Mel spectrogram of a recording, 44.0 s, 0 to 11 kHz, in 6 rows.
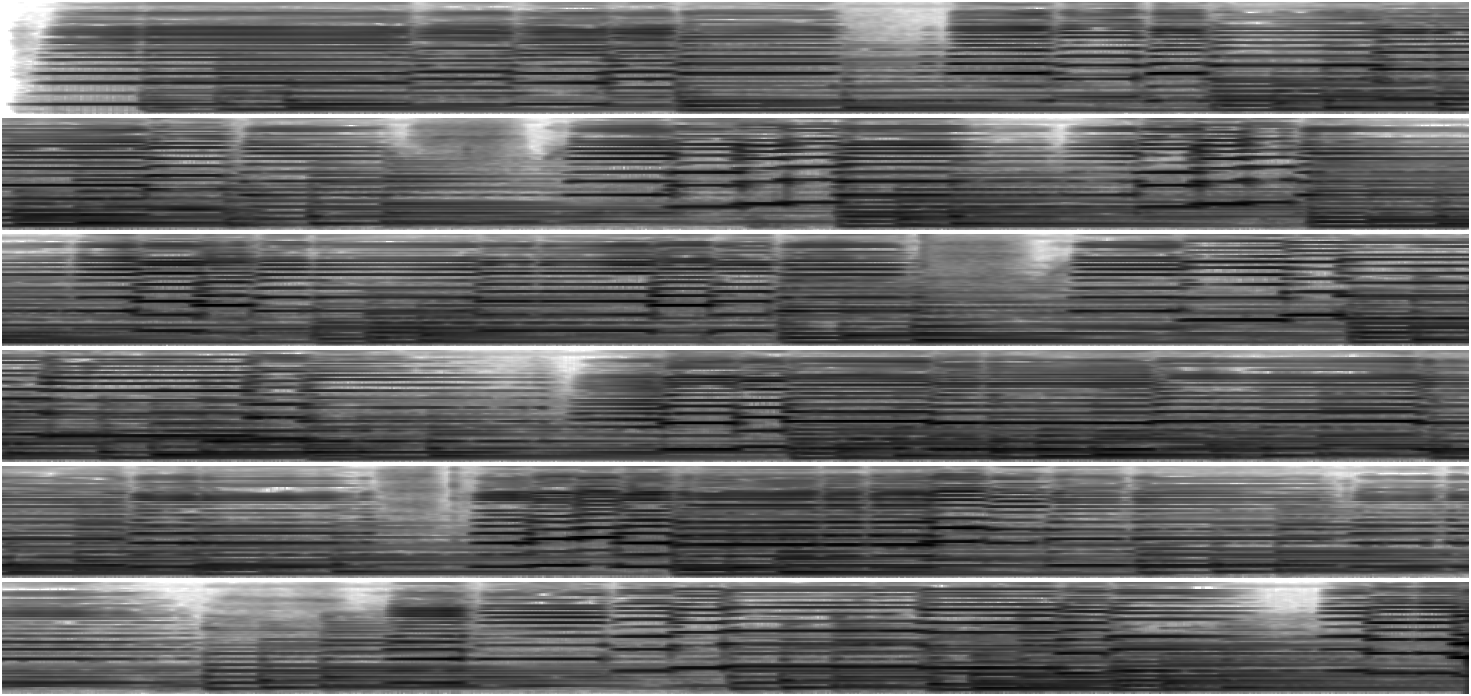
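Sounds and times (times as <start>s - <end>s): melodica melody: 0.0s - 44.0s
piano chords: 0.1s - 44.0s.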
